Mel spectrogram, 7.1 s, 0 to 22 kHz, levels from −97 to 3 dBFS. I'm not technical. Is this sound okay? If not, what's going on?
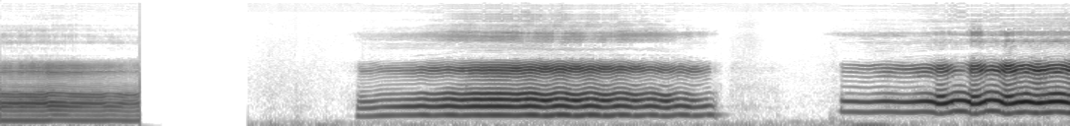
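No. At 0.93 s the music suddenly cuts out and stays silent for about 0.72 seconds, until 1.65 s. This is a playback stall. The player likely ran short of data or was briefly held up, so it had nothing to send out.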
